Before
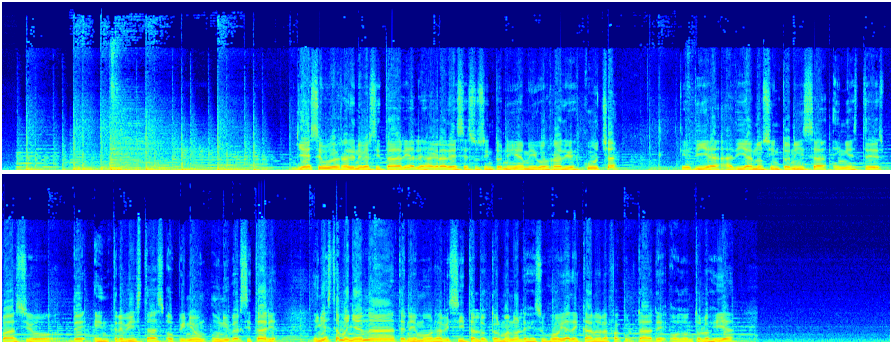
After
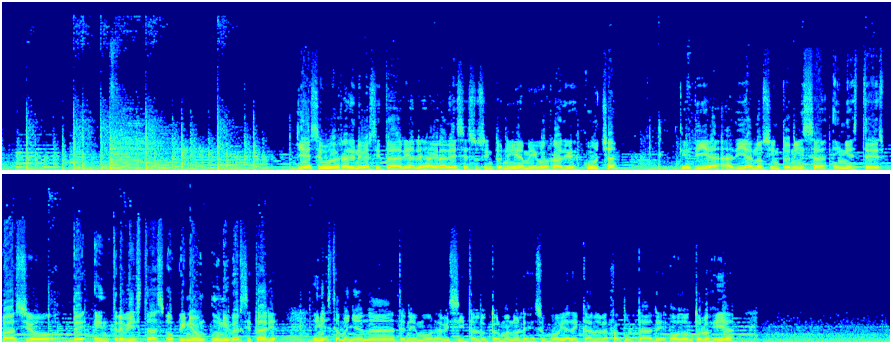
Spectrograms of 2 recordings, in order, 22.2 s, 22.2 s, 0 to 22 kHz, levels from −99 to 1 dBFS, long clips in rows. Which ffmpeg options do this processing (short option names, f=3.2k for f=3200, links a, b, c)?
-filter_complex "[0:a]asettb=1/sr,asplit=3[a][b][c];[a]atrim=end=10.004[d];[b]atrim=start=10:end=14.11,asetpts=PTS-STARTPTS,afade=t=in:d=0.004:c=qsin,afade=t=out:st=4.106:d=0.004:c=qsin,highshelf=f=7.6k:g=11.5[e];[c]atrim=start=14.106[f];[d][e]acrossfade=d=0.004:c1=hsin:c2=qsin[g];[g][f]acrossfade=d=0.004:c1=qsin:c2=hsin,asettb=1/sr,asplit=3[h][i][j];[h]atrim=end=15.134[k];[i]atrim=start=15.13:end=19.42,asetpts=PTS-STARTPTS,afade=t=in:d=0.004:c=qsin,afade=t=out:st=4.286:d=0.004:c=qsin,acompressor=threshold=-33dB:ratio=16:attack=3.2:release=140:knee=1:detection=peak[l];[j]atrim=start=19.416[m];[k][l]acrossfade=d=0.004:c1=hsin:c2=qsin[n];[n][m]acrossfade=d=0.004:c1=qsin:c2=hsin,acompressor=mode=upward:threshold=-40dB:ratio=2.5,afftfilt=real='re*gte(hypot(re,im),0.00251)':imag='im*gte(hypot(re,im),0.00251)':win_size=1024:overlap=0.75,acrossover=split=350|5300[o][p][q];[o]acompressor=threshold=-46dB:ratio=4[r];[p]acompressor=threshold=-34dB:ratio=4[s];[q]acompressor=threshold=-56dB:ratio=4[t];[r][s][t]amix=inputs=3:normalize=0"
